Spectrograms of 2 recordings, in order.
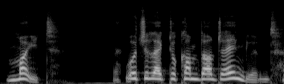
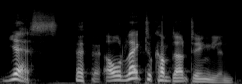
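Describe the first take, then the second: First: Light imitation of an English accent, pitched higher. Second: Said in the usual way. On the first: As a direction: lightly put on English accent, friendly invitation. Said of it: "He said to me in his English voice". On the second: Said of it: "I said".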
